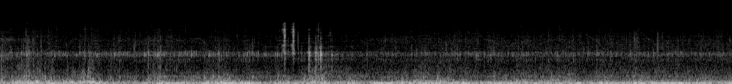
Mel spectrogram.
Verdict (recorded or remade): recorded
